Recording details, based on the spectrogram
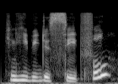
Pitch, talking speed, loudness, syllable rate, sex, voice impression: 225 Hz, 205 wpm, -15 LUFS, 5.5 syllables/s, female, very feminine, young, very thin, slightly tensed, slightly weak, very bright, slightly soft, very clear, very fluent, slightly raspy, very cute, intellectual, very refreshing, sincere, calm, very friendly, very reassuring, very unique, very elegant, slightly wild, very sweet, very lively, kind, slightly intense, slightly sharp, light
